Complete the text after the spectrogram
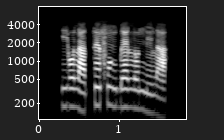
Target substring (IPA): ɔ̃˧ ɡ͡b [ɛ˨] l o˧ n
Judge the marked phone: incorrect: ɛ˧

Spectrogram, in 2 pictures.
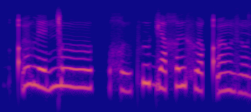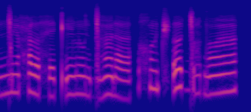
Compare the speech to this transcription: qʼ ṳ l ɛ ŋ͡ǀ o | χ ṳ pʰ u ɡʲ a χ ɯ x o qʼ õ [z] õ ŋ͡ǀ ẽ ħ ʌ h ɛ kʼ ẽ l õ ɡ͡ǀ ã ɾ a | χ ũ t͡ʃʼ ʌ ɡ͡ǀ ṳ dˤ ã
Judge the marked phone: correct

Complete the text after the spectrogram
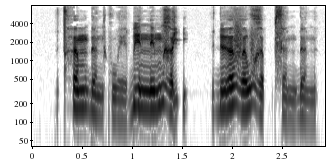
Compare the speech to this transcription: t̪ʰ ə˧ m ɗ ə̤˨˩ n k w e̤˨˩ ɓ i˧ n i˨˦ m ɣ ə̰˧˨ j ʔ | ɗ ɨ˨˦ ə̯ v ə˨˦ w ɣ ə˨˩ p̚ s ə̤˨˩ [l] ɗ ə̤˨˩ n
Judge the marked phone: incorrect: n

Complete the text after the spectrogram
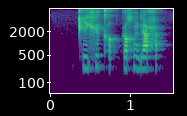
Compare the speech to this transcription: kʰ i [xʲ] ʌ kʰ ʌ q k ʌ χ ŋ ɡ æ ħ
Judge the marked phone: correct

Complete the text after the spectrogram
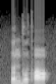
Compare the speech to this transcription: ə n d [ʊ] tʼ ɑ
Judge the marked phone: correct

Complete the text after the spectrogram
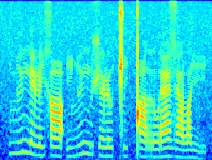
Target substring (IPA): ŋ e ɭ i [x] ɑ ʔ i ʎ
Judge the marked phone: correct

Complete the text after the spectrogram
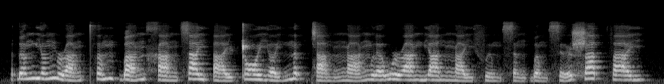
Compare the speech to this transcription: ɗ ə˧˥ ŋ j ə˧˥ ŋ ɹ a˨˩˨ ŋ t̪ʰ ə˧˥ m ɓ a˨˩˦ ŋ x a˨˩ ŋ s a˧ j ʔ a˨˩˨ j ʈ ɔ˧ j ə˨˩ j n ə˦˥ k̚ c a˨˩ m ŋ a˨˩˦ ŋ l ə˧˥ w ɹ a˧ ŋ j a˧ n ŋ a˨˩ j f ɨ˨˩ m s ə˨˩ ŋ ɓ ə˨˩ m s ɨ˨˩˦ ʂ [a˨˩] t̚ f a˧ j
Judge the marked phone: incorrect: a˦˥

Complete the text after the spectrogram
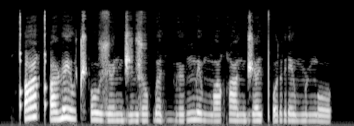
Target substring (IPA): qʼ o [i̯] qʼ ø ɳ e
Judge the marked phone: correct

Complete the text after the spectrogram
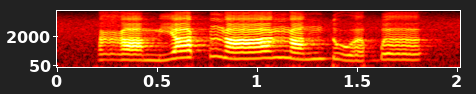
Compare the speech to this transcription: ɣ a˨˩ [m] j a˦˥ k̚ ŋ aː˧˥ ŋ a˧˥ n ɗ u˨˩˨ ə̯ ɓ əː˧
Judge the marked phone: correct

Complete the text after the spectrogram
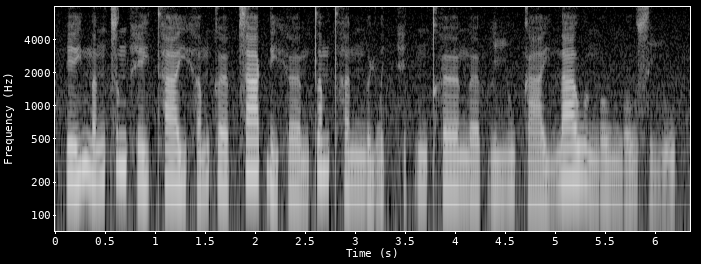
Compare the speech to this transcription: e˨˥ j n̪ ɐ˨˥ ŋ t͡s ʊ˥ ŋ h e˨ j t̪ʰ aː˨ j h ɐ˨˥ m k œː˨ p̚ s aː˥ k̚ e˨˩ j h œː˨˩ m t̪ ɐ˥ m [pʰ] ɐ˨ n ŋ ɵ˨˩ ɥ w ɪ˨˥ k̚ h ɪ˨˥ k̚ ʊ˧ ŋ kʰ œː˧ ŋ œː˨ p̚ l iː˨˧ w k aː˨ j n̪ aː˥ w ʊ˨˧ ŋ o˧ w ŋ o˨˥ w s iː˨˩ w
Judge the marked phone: incorrect: t̪ʰ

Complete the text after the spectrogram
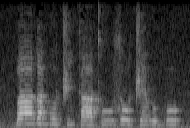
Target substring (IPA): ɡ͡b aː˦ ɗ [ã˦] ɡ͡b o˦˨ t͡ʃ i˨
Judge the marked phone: incorrect: a˦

